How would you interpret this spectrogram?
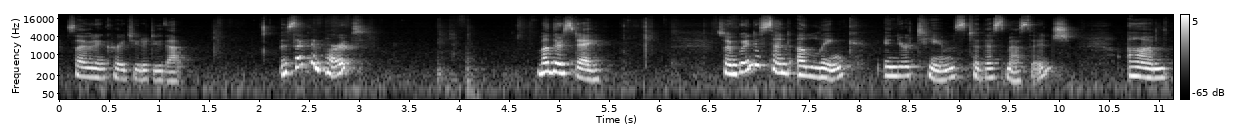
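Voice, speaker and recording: An American woman with a slightly low voice talks to students like a teacher. Her delivery is conversational and encouraging, as in an informal lesson or demonstration. There is some faint noise behind her. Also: darkish tone. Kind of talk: informal read-aloud and craft demonstration for students.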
